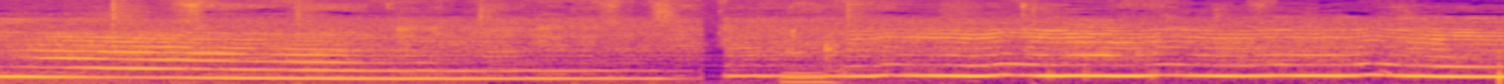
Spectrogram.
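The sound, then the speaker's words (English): An eerie, drawn-out howling of humpback whale sounds, played as ghosts yowling for Halloween: a loud sustained wail that slowly sinks and wavers in pitch, breaks off briefly midway, then resumes and holds steady. No one speaks. “Bradley gets to play the sound of humpback whales. That is the ghosts yowling.”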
